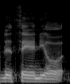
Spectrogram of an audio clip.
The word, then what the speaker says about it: Nathanael: Like, my full name is Nathaniel, and it's spelled A-E-L.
